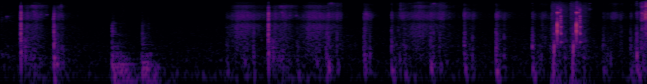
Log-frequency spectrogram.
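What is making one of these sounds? Footsteps in a video game tap in quick succession.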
